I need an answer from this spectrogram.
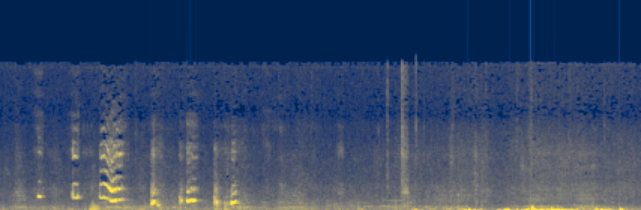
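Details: Blue fawn French bulldog giving a series of high, squeaky whining yelps in short bursts during the first three seconds, then quieter snuffling and low rustling thumps.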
